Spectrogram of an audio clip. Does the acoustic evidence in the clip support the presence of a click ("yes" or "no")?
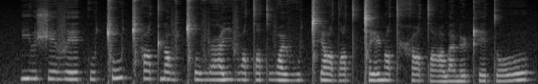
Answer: yes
